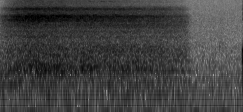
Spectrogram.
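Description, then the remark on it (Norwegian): A long, steady breath drawn in through the nose during a breathing exercise, a soft airy hiss lasting about two seconds before stopping, with no talking over it. “Ja, då börjar vi med att puste. Gott, in med näsa.”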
